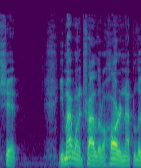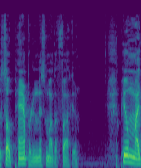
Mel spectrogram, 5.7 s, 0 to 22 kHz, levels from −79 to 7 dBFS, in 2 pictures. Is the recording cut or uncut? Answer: uncut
